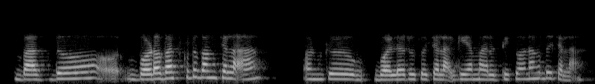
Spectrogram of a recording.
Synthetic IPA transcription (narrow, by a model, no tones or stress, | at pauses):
basd̪ɔbɔɽɔbaskɔd̪ɔbaŋt͡ʃala̰ʔa | ɔnkəbɔləɾukɔt͡ʃalaʔɡɛjamaɾut̪ikɔɔnakɔd̪ɔt͡ʃala̰ʔa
